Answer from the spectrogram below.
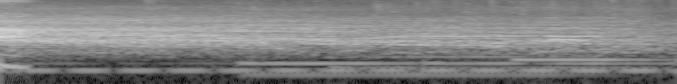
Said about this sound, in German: Deine Familie und die beiden Profis am Rand sind völlig aus dem Häuschen und jubeln dir zu, so laut sie können.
